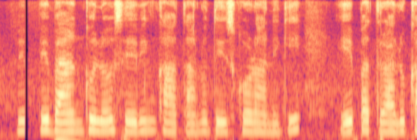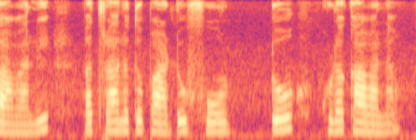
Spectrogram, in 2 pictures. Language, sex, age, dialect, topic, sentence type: Telugu, female, 25-30, Telangana, banking, question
